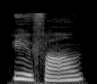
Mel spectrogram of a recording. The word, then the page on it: 预防: yù fáng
